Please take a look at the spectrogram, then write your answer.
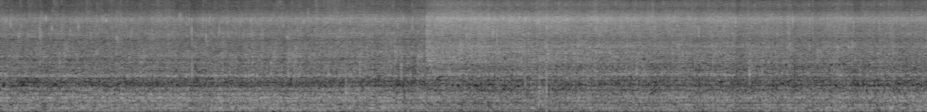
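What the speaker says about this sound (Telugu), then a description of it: "సన్నగా తరుముకున్న ఆనియన్స్ వేసుకుందాం." Thinly sliced onions and green chillies frying in a pan, a steady, fairly loud sizzle that brightens partway through, with a faint clink or two and no voices.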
